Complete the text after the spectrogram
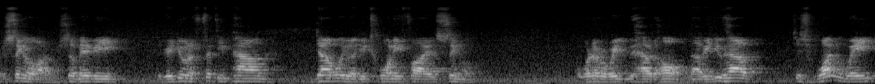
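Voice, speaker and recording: Over light background noise and audible room echo, a man speaks at a fairly quick pace with fairly even intonation. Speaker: fitness trainer. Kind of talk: workout tutorial. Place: gym. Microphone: camera far.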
